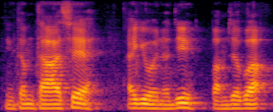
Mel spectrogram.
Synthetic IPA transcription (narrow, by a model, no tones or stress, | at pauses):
niŋtʰɐmtʰaɐse | ajɡiojnɐdipamzɐbɐ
